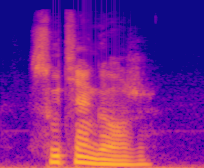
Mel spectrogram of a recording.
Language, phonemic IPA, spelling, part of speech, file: French, /su.tjɛ̃.ɡɔʁʒ/, soutien-gorge, noun, Fr-soutien-gorge.ogg
- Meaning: bra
